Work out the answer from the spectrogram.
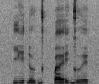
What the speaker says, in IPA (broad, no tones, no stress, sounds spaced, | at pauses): j i ɗ ɯ ɡ | k͡p ɜ ɪ̯ ɾ i ɡ ɯ ɪ̯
